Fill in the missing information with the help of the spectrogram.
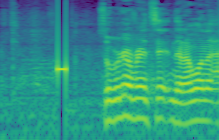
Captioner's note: beeping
